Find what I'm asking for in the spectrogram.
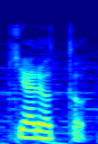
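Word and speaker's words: Kyaroto (キャロット): y que en japonés se pronunciaría como Kyaroto.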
